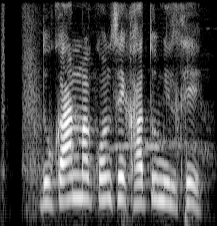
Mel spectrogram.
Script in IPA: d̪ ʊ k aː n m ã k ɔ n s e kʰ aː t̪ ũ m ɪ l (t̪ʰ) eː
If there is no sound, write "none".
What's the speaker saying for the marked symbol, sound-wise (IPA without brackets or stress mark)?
t̪ʰ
